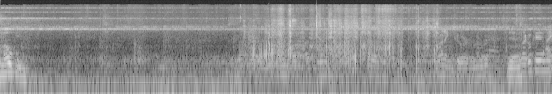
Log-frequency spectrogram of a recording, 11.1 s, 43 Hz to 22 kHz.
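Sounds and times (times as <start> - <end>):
steady high electronic tone: 0.0 - 11.0.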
